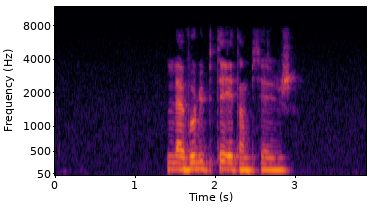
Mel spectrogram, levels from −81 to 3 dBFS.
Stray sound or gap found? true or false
false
